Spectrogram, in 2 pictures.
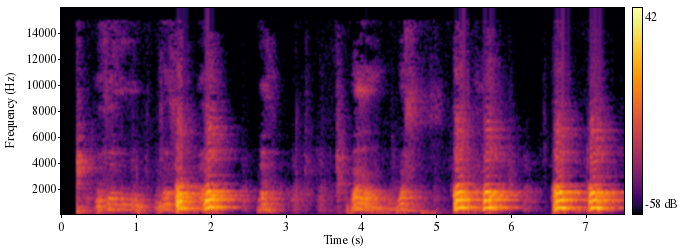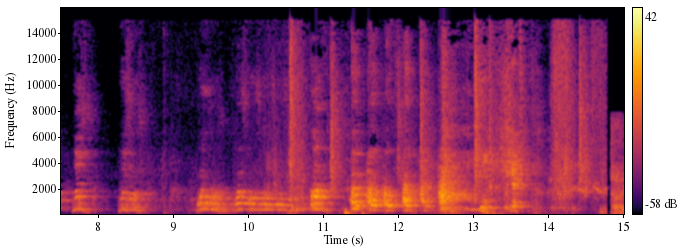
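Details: German Shepherd dog with babies, acting as a protective babysitter and playing with them indoors; a run of loud, harmonic barks and whining yelps in irregular bursts, with a voice speaking in between.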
